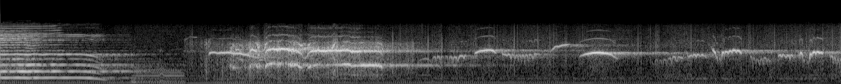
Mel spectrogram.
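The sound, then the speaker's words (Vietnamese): A rooster's crow fades out in a falling tail at the start, then bright, warbling bird-like calls carry on steadily and fairly loud, with no voices. “Tiểu thơ, tiểu thơ, gà đã rổ cánh năm”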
